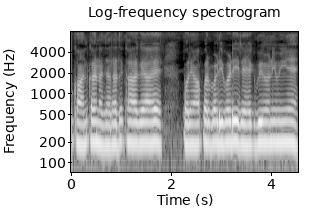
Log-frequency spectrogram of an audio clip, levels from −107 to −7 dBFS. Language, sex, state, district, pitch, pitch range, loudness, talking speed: Hindi, female, Rajasthan, Churu, 195 Hz, 185-195 Hz, -20 LUFS, 210 wpm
